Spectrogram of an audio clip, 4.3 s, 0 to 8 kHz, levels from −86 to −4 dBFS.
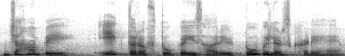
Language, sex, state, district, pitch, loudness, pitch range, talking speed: Hindi, female, Chhattisgarh, Raipur, 215 Hz, -15 LUFS, 210-255 Hz, 155 wpm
